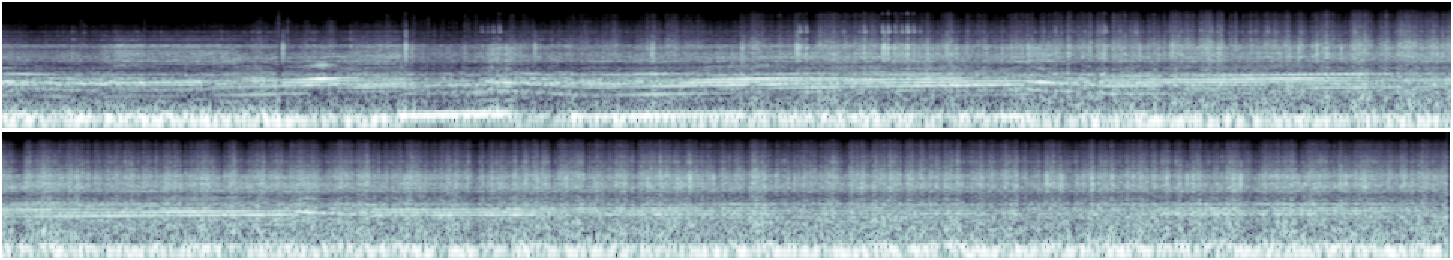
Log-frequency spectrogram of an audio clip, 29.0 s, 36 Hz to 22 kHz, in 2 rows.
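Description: Honda S2000's four-cylinder engine under hard track driving, heard from inside the open cockpit: its pitch climbs and drops with throttle and gear changes over the first ten seconds, then holds steadier at speed. A heavy low rumble and rushing hiss of wind runs underneath and dominates once the engine note evens out.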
